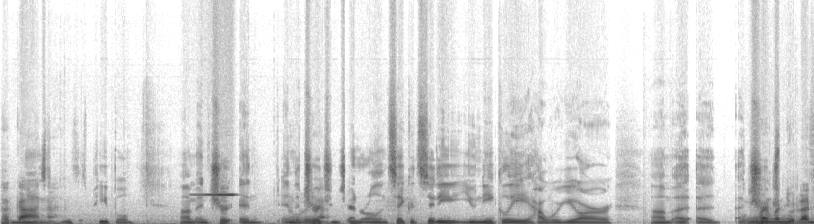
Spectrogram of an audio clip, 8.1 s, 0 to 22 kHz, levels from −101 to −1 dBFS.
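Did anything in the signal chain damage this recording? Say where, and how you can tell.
Yes. At the converter stage, sample clock jitter runs throughout: a fine roughness or hiss, roughly 35 dB below the speech, that swells on loud, bright sounds and disappears in pauses. Timing error of a couple of microseconds scales with waveform slope. A spectrogram shows signal-following high-frequency haze.

In call processing, speech suppressed in double talk dips the speech from 0.0 to 1.02 s, 3.27 to 3.67 s and 7.87 to 8.15 s. The deepest drop is about 30 dB. The waveform envelope shows sudden notches, and the high end thins on the spectrogram. This is likely an echo canceller ducking both talkers at once.

Echo leak adds faint delayed copies at 0.85 to 0.91 s, 1.67 to 1.78 s and 4.43 to 4.67 s. They sit 336 ms behind the original, at about 40 dB down, or about 30 dB in the last case. On a spectrogram, they appear as pale, time-shifted replicas of earlier harmonic patterns, likely residue from a far-end loudspeaker that its canceller missed.

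Loudspeaker feedback squeal, from an acoustic loop at capture, appears from 1.89 to 2.42 s as a 2.9 kHz tone. It builds over about 0.3 s to about 5 dB above the speech. The spectrogram shows a single bright horizontal line that thickens, with a swelling sinusoid in the waveform.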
